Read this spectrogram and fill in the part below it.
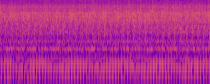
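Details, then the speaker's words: VW Gol quadrado with a petrol CHT engine, after fine-tuning the idle mixture and screw, exhaust holed: a steady, even low idle with a smooth, unbroken pulse and no misses or ticks. Normal idle. "o barulho dessa macha essa macha lenta aqui cara muito boa"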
